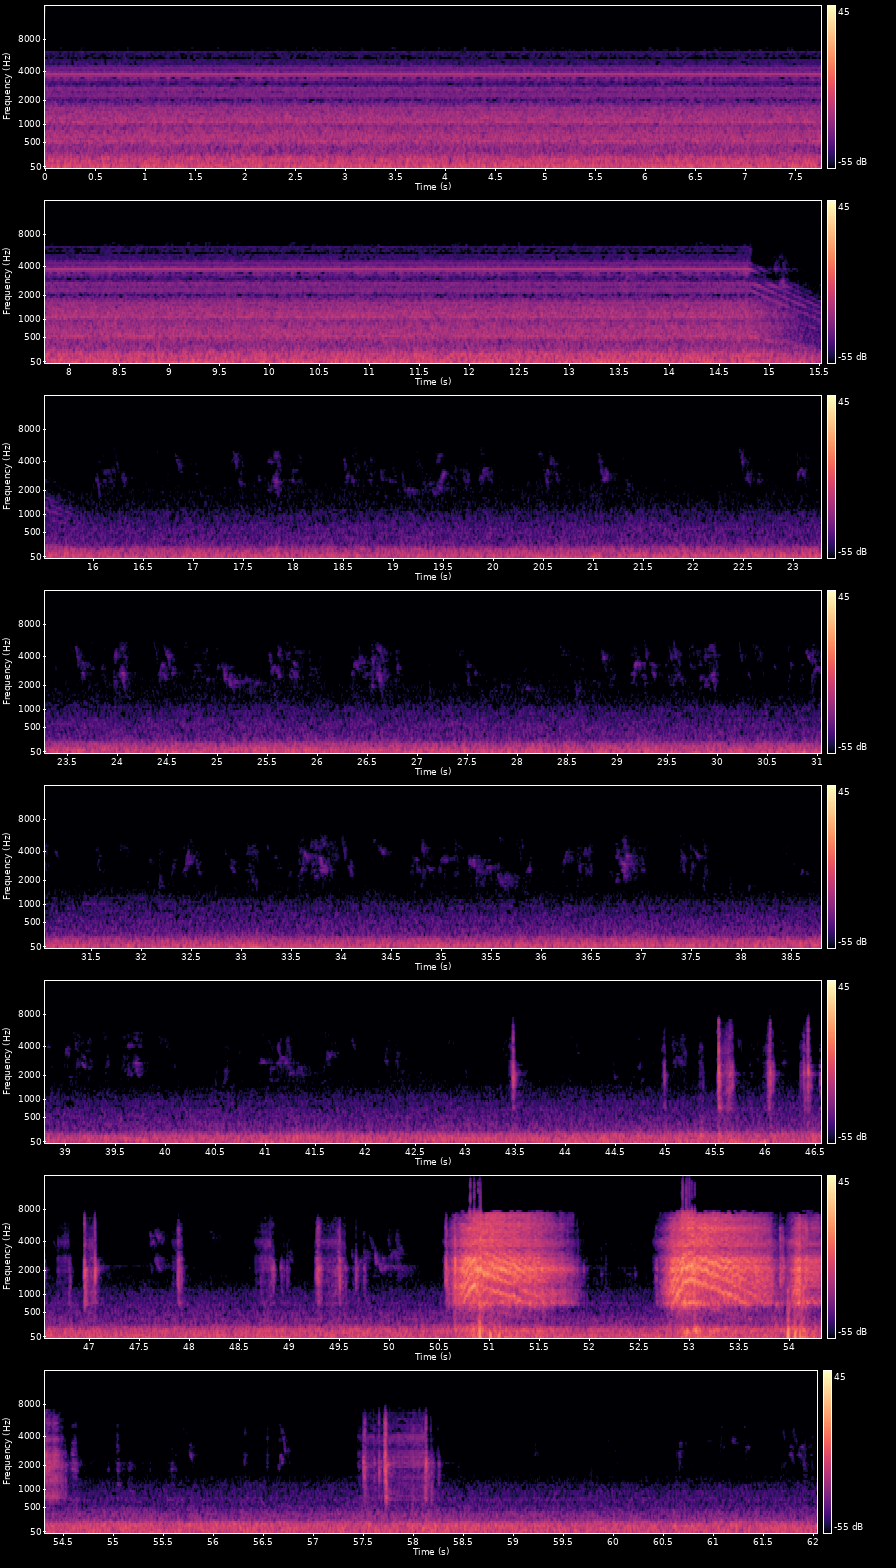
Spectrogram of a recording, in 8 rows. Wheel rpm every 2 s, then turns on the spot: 0, 0, 0, 0, 0, 0, 0, 0, 0, 0, 0, 0, 0, 0, 0, 0, 0, 0, 0, 0, 0, 0, 0, 0, 0, 10, 30, 0, 0, 0, 0.
none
